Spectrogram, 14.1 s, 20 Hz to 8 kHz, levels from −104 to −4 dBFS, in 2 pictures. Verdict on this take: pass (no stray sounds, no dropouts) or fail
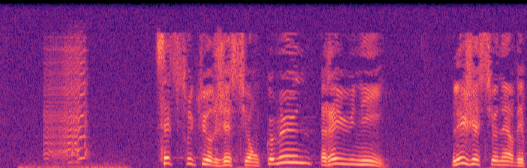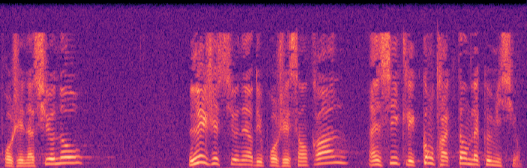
fail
